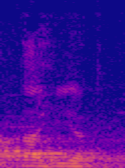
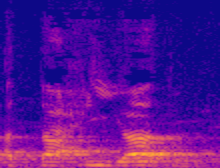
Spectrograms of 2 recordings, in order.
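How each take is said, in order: First: The opening 'att' is weak and not doubled. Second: The opening 'att' is clear with a doubled t. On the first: The speaker calls it wrong. "আত্তাহিয়াতু না, আত উচ্চারণ হলো না" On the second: The speaker calls it right. "শব্দটা আত্তাহিয়াতু"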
